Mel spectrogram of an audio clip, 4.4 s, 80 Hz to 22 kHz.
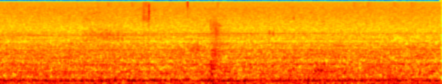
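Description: A Class 385 train runs in the Train Sim Classic game on the Glasgow Queen Street to Dunblane route, producing a steady, even rumble and hum of rolling wheels and traction with no break.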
